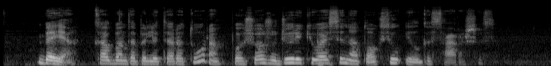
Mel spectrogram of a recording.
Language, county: Lithuanian, Klaipėda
